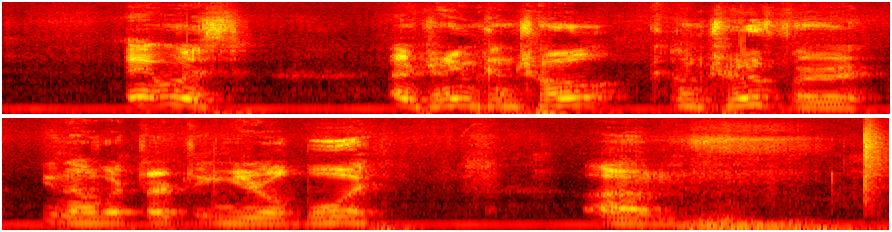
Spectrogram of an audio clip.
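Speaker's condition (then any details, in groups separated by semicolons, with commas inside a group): Cerebral palsy; born not breathing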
